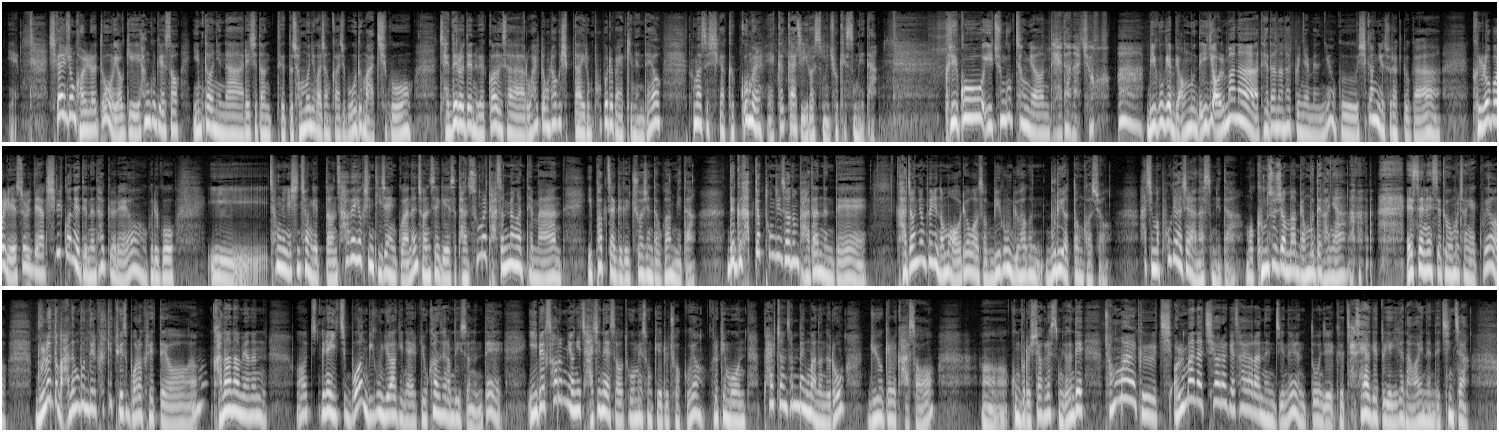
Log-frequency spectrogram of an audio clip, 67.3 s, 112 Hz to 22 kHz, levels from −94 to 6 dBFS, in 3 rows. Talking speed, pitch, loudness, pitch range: 335 characters per minute, 180 Hz, -15 LUFS, 150-225 Hz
